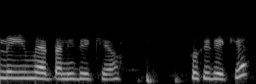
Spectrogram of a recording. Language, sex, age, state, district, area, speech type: Punjabi, female, 18-30, Punjab, Gurdaspur, rural, conversation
